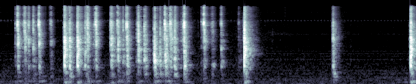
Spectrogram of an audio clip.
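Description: Fingertips of both hands type rapidly on the plastic keycaps of a backlit black plastic mechanical keyboard with clicky green switches, resting on a desk. Fast, bright, sharp clicks come in dense bursts with brief gaps, then trail off to a few isolated keystrokes. A final loud click closes the clip.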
